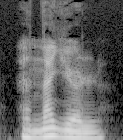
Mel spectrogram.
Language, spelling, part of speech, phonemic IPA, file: French, aïeul, noun, /a.jœl/, Fr-aïeul.ogg
- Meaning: 1. grandfather; grandparent 2. ancestor, forefather 3. old man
